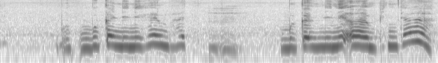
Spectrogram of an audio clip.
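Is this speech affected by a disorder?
Yes: cerebral palsy; walking relatively difficult.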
